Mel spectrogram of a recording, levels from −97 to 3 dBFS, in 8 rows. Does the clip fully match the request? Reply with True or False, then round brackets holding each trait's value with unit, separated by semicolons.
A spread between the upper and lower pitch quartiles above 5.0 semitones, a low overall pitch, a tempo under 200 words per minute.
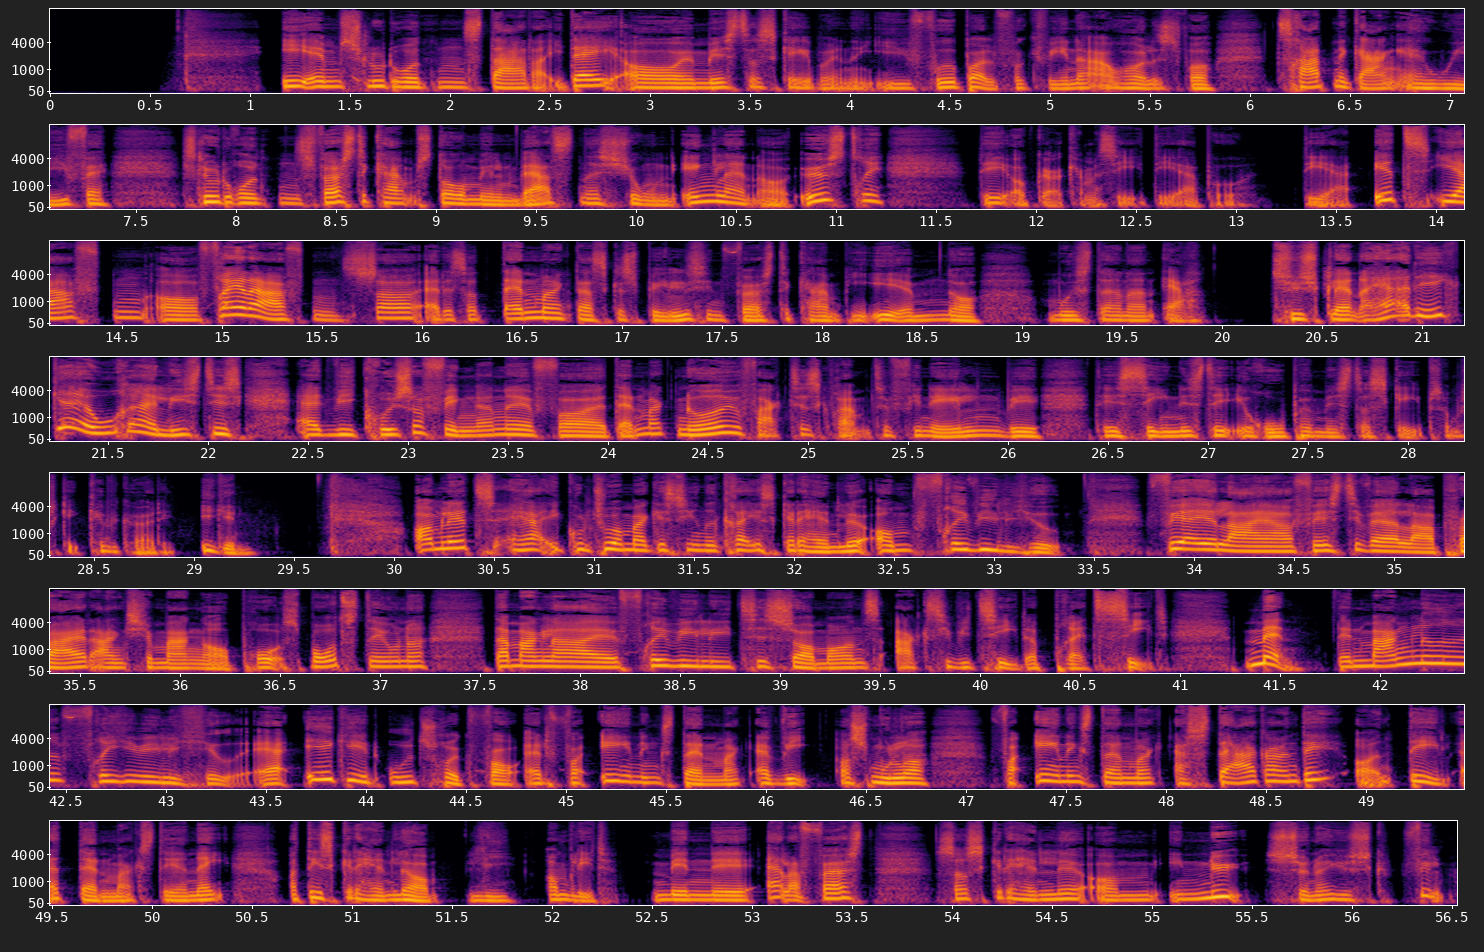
False (5.4 semitones; 175 Hz; 170 wpm)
